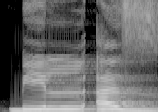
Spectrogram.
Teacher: Maka ini lam sukun kita bunyikan dengan jelas atau disebut dengan izhar qamari.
